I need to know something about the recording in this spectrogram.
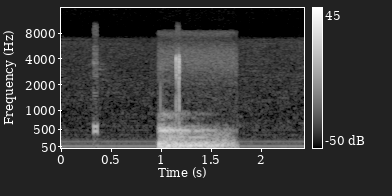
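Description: A short, loud explosion booms.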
